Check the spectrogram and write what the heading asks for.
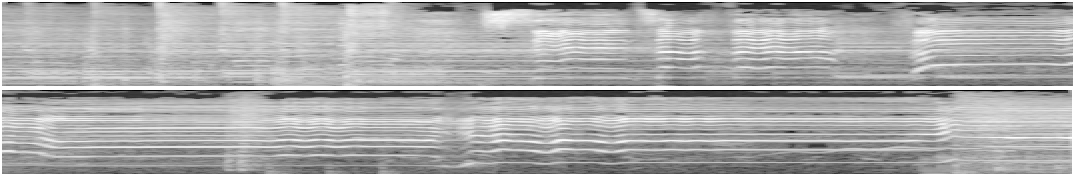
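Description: A female jazz singer with a live band of congas, drum kit and keyboard. In the first seconds the band plays full with drum and conga hits; from about halfway the accompaniment thins out and she holds long, high notes with a wide vibrato.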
